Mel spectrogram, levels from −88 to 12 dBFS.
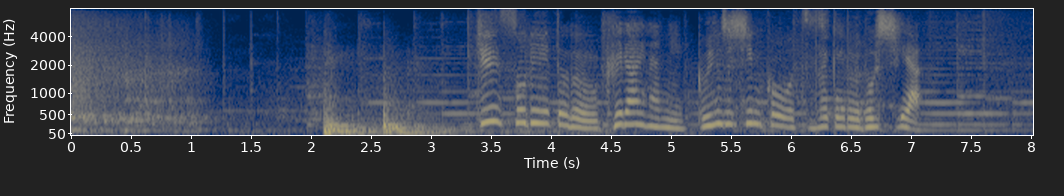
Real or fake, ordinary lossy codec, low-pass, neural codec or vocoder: fake; none; none; codec, 16 kHz, 1 kbps, X-Codec, HuBERT features, trained on general audio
